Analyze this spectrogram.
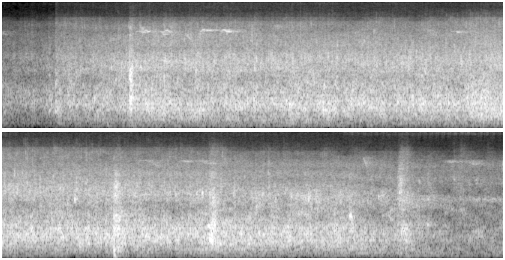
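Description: Shallow water flowing and trickling over stones in a small garden stream: a steady rushing hiss.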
